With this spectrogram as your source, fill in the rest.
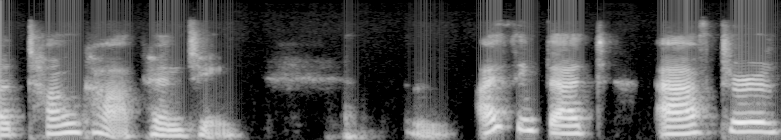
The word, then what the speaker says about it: Thangka: In Tibet, we pronounce it as Tanka.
